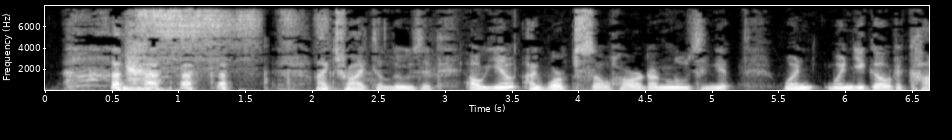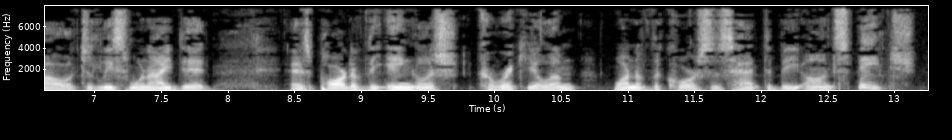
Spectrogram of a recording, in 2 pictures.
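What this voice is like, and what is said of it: South Brooklyn accent. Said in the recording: “your accent also from South Brooklyn.”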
